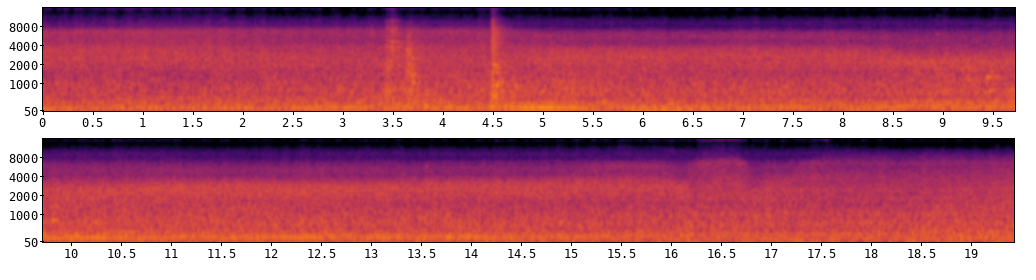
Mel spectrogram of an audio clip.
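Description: Traffic hums steadily along a nearby road outdoors.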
